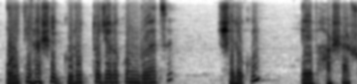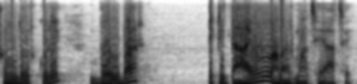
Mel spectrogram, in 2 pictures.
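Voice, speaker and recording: A man from Bangladesh giving a spoken lesson, measured and pausing often, asking rhetorical questions. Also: on the low side, warm tone, dull audio. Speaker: speaking teacher. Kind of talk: spoken lesson on standard pronunciation.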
